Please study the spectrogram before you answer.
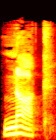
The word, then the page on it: knock: American English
